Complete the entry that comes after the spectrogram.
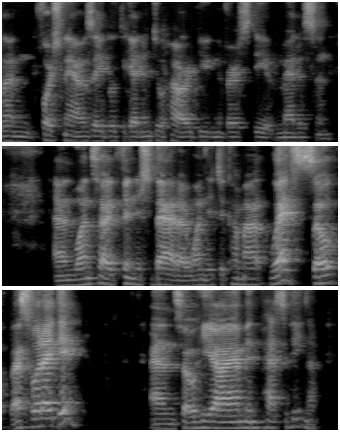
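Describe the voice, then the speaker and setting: A man's somewhat breathy voice with an American accent, lively intonation and a fairly quick pace. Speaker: mystery novelist and physician. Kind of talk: author interview. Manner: halting, many fillers.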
